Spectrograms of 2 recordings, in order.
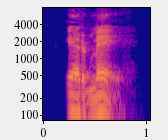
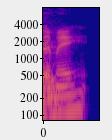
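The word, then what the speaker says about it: Hermès: Outside of and apparently the H is silent. Hermes. See, I rolled the R's there. – Hermes.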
